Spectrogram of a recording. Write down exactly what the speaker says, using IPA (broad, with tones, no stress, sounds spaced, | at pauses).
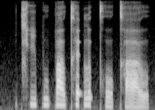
t͡ɕʰ i˦ p u˦ p a˦ ʊ̯ kʰ ɛ˦ ʔ l ʊ˦ ʔ kʰ o˨ kʰ a˨ ʊ̯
